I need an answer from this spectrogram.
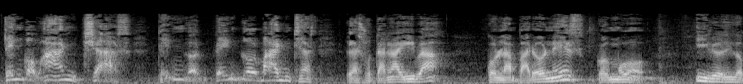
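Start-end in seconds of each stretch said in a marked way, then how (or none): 0.0-3.2 high, slow, anguished lament; mock possessed wailing. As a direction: imitate a tormented soul crying out. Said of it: "Aldo gritando esas barbaridades, diciendo".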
